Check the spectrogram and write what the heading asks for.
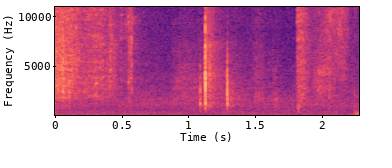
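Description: Foil-wrapped powder packets being handled and lifted out of a plastic bucket: a few short, soft crinkles and taps.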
